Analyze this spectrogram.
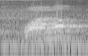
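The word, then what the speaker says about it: ولا الضالين: Nah, di situ ada to-nya panjang, lalu bertemu dengan lam bertasdid gitu ya. Jadi panjang dulu bacanya, udah panjang lalu ditekan gitu ya. Nah, jadi panjang dulu, udah panjang sekitar 4 sampai 5 harakat baru ditekan ke huruf lamnya. Kita lihat sekali lagi.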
